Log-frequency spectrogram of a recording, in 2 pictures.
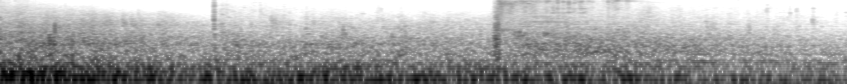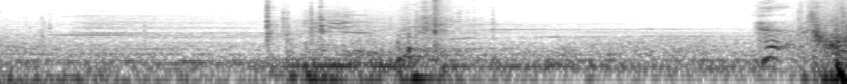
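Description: Confringo blasting spells explode in the Hogwarts Legacy video game, several sharp booms landing at irregular intervals over a rumbling background, with the final one hitting close and loud.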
